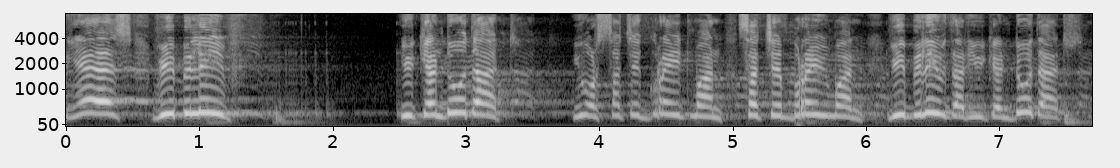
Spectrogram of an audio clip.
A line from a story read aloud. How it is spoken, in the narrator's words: The people shouted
